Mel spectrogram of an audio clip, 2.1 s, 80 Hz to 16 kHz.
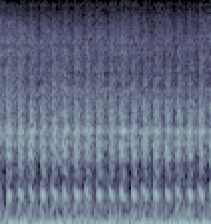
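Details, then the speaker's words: Citroën C5 2.0 diesel automatic, glow plugs and compression checked OK, fuel filter changed, air suspected in the fuel line, engine light flashing: steady rapid cranking with no firing, with or without preheat or starting spray. Cranks but won't start. "ça tourne ça tourne ça tourne ça tourne mais rien de ti vct avec préchauffage mais ça veut rien savoir"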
